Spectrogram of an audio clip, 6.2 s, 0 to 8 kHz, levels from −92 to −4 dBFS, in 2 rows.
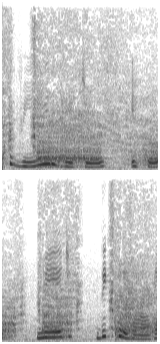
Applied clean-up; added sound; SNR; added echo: none; Fire; 7 dB; none.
